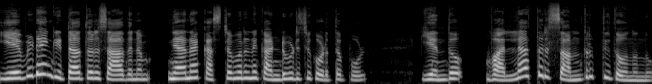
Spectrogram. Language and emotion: Malayalam, happy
